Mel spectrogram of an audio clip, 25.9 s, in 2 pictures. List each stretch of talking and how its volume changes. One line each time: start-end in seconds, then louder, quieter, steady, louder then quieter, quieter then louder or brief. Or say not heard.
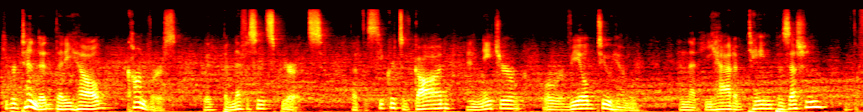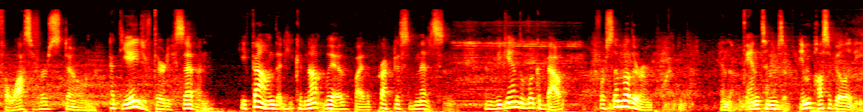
0.0-25.8 steady.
